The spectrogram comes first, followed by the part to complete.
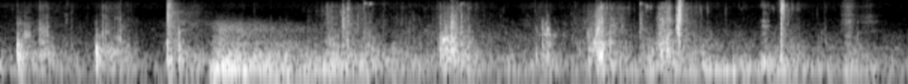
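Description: Irregular footsteps, knocks and clicks on a hard floor, with a short splash about a second and a half in as water is thrown over a person.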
